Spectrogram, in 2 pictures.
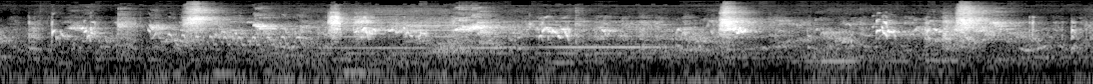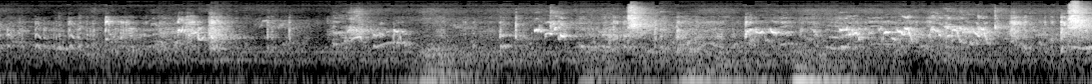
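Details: Budgerigar squawks and warbling chatter, harsh and high, delivered in irregular bursts; faint low thumps sound in the background toward the end.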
